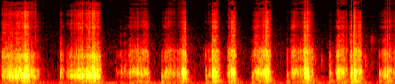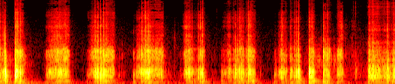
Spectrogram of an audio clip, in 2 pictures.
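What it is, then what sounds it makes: Water-soaked clay bar being carved. A small metal loop carving tool scrapes repeatedly across a solid, water-soaked beige clay bar painted gold. Each stroke is a short, soft, mid-toned rasping scrape that stops almost at once, with brief silences between strokes, in a steady rhythm of strokes.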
